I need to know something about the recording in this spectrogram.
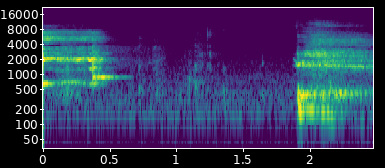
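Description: A man stifling laughter behind his hand: a short, high-pitched squeak of held-back laughter at the start, about a second of quiet, then a breathy burst of laughter near the end.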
